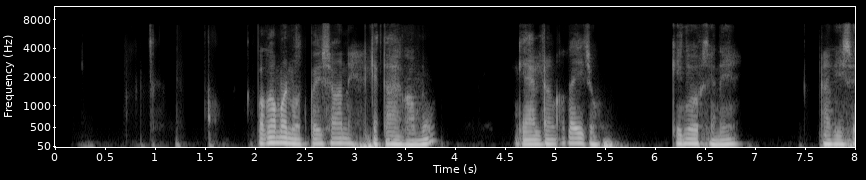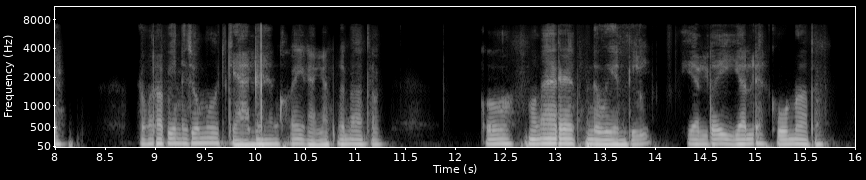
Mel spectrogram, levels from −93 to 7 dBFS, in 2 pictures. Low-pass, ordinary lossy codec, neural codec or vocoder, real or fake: 7.2 kHz; none; codec, 16 kHz, 2 kbps, X-Codec, HuBERT features, trained on general audio; fake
